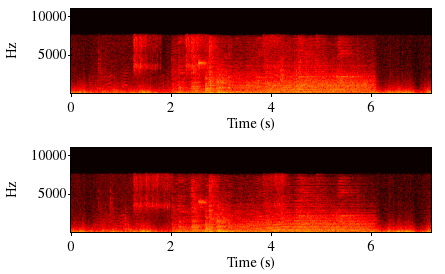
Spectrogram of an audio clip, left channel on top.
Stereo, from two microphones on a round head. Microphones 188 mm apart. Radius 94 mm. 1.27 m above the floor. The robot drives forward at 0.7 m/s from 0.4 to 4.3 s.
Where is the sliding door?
25° left (ahead or behind), 2.5 m; by 6.1 s 65° left (ahead or behind), 1.1 m.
